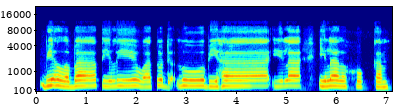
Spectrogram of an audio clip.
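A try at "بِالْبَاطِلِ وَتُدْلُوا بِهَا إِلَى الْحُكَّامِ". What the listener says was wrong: Masih panjang lamnya. Bil batili wa tudlu biha ilal hukam. Nah, kalau kafnya baru panjang. Ilal hukam. Ilal hukam. Fathah bertemu alif panjang.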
